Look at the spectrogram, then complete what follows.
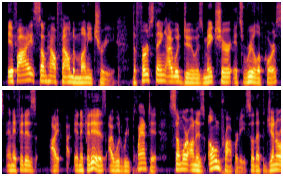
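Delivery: ordinary delivery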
